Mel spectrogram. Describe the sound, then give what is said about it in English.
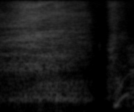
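A single sneeze, fairly faint: a long breathy intake followed after a brief pause by a short voiced burst, with no talking around it. “Bless you.”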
